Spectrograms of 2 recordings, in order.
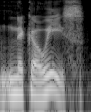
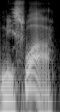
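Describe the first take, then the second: First: The word is said in a folksy anglicized form. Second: The word is said in its usual French form.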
